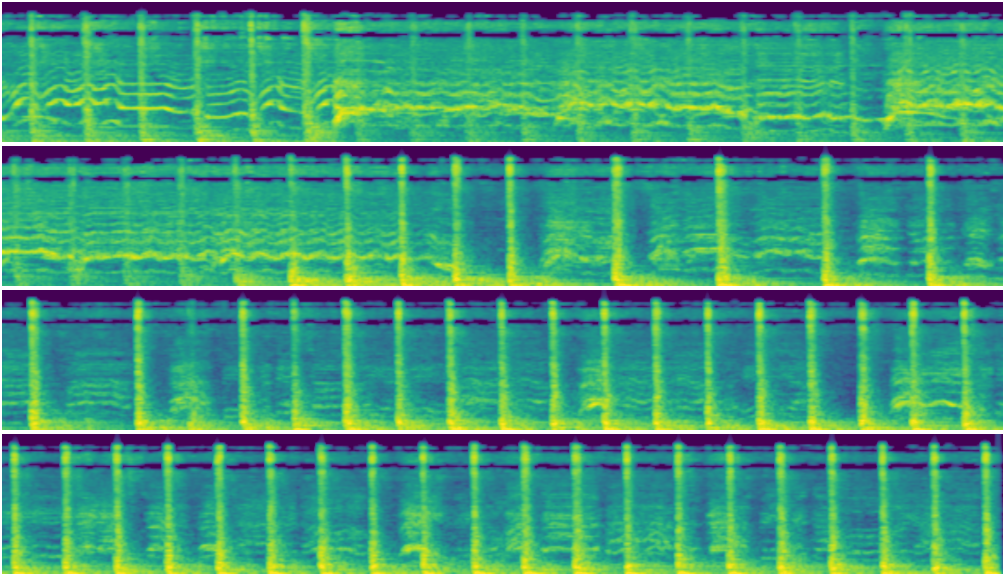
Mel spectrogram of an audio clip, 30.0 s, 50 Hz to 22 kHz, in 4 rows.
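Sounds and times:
big hide drum beating: 0:00.0 - 0:30.0
group singing: 0:00.0 - 0:30.0.

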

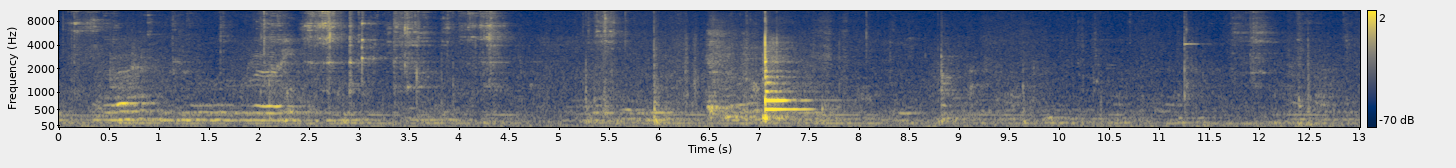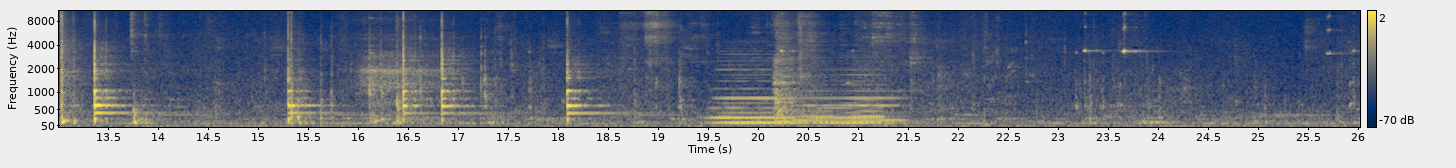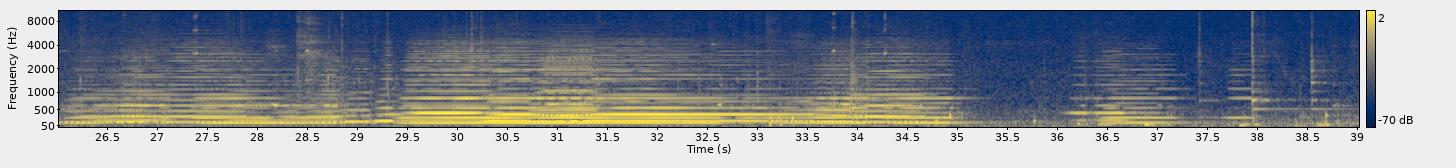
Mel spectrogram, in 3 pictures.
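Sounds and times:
harmonium chord held: 0:19.5 - 0:21.6, 0:26.1 - 0:35.3, 0:36.1 - 0:37.9
taps with ringing notes: 0:19.5 - 0:21.6.

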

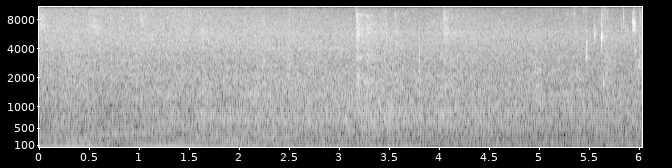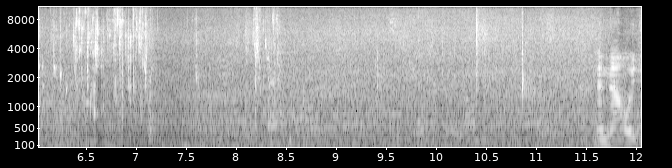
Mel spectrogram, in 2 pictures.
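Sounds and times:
oil pouring and splashing: 0:05.2 - 0:08.6.

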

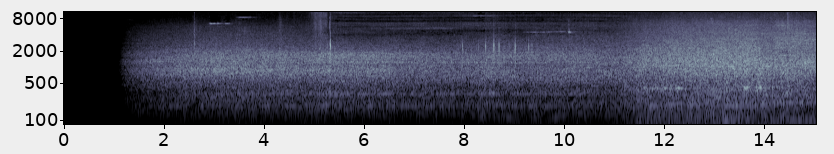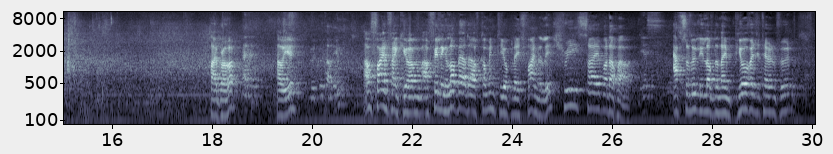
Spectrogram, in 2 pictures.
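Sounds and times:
passing road traffic hiss: 0:01.2 - 0:23.8.

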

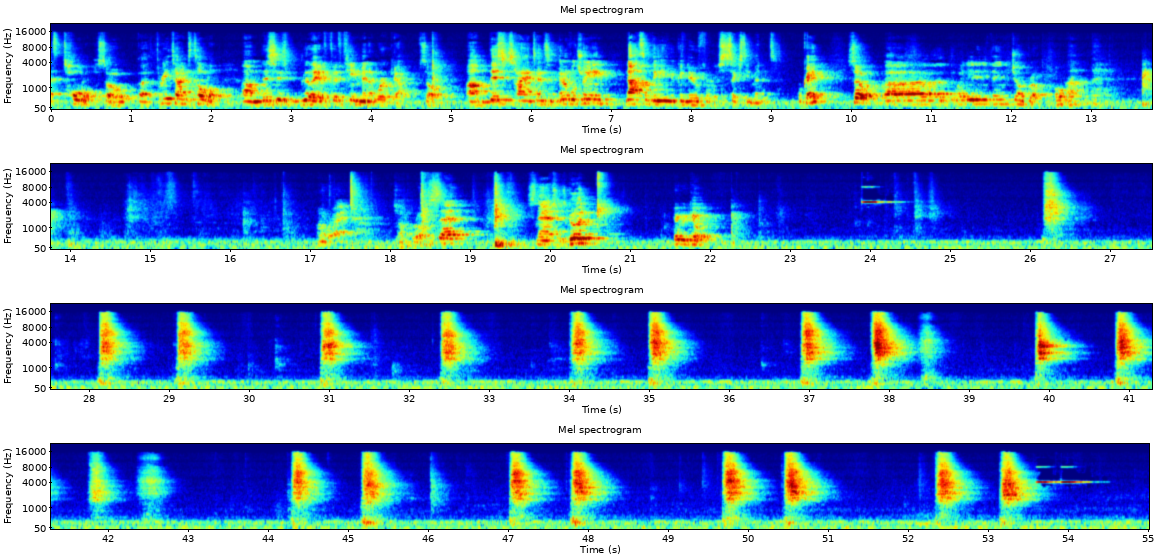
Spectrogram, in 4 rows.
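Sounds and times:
steady low hum: 0:00.0 - 0:55.0
interval timer beep: 0:23.9 - 0:24.4, 0:53.6 - 0:54.5.

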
